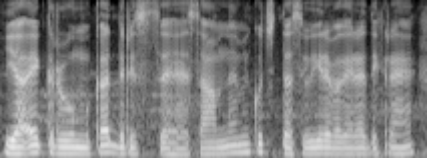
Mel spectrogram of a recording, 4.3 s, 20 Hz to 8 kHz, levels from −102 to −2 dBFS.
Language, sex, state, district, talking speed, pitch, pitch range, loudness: Hindi, male, Jharkhand, Garhwa, 195 wpm, 120 Hz, 115-130 Hz, -20 LUFS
